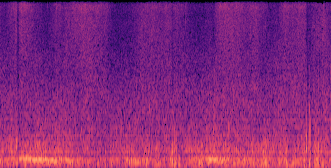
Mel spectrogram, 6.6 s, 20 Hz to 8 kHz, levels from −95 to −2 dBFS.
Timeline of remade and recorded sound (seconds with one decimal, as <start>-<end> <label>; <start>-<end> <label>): 0.0-0.5 recorded; 0.5-2.2 remade; 2.2-6.6 recorded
